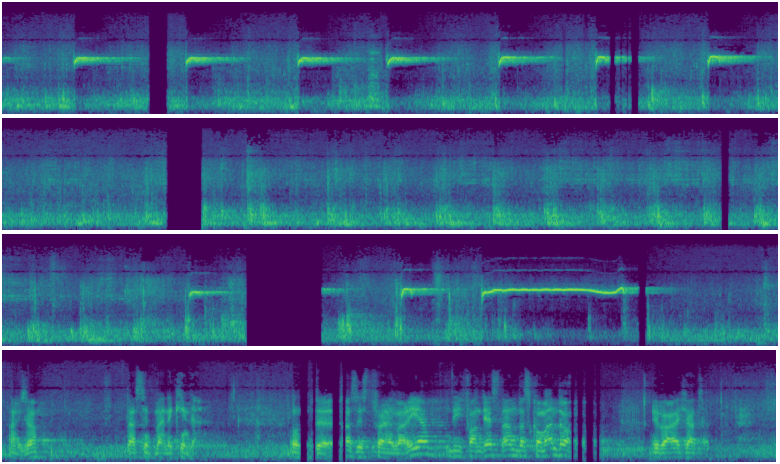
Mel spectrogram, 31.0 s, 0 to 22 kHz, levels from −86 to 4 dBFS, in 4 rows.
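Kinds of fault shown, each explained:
AAC frame loss with muting: missing frames are decoded as silence, and the overlapping windows fade the sound out and back in, leaving soft-edged holes. Eight occur, lasting from about 85 ms to 770 ms (at 17.95 s); three break into scattered shorter gaps.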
